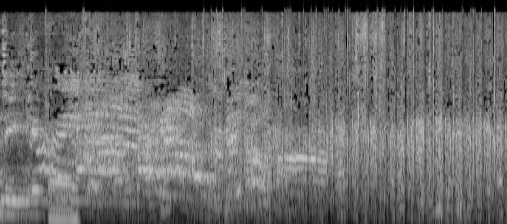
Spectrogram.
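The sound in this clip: A crowd cheers at a competition's place announcement: a man's loud yell opens, then continuous clapping, whoops and shouts carry on at a steady level.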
